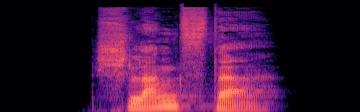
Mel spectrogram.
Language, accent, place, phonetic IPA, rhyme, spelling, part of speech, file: German, Germany, Berlin, [ˈʃlaŋkstɐ], -aŋkstɐ, schlankster, adjective, De-schlankster.ogg
- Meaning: inflection of schlank: 1. strong/mixed nominative masculine singular superlative degree 2. strong genitive/dative feminine singular superlative degree 3. strong genitive plural superlative degree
